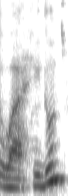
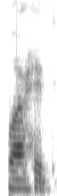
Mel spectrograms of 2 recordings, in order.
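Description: First: The word ends with an extra '-un' syllable. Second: The word ends on a bare consonant. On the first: This is the standard Arabic form. "মূলত আরবি হচ্ছে ওয়াহিদুন" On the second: This is the local Gulf form. "Local আরবিতে বলা হয় ওয়াহেদ"

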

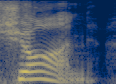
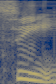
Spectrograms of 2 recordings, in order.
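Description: First: The name is said like 'shawn'. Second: The name is said like 'seen'. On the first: "it's like the name Sean" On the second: "For years it was seen"

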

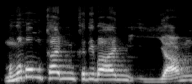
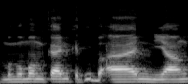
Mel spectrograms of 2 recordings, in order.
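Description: First: The voice is lively and energetic. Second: The voice is flat and monotonous. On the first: The guest feels welcomed and more confident. The speaker calls it right. "if I were to change it" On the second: The guest does not feel especially welcomed. The speaker calls it wrong. "that monotonous sound"

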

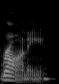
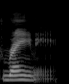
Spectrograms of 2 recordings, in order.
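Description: First: The first syllable does not sound like 'rain'. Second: The first syllable sounds like the word 'rain'. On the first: The speaker calls it right. "because that is the correct pronunciation" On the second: The speaker calls it wrong. "Rain is water. So maybe her name is pronounced Rainy"

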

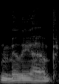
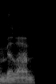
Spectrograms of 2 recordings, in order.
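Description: First: The word is said carefully with every syllable. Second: The word is said loosely with sounds reduced. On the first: "I said milliamp. Now everybody will expect me to say it correctly" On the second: "It's the lazy way to say it"

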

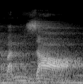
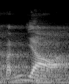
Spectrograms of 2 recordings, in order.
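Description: First: It is said in a non-Southern standard accent. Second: It is said in a Southern Vietnamese accent. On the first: The speaker calls it right. "Thật ra gọi đúng á là" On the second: The speaker calls it wrong. "nó là theo giọng miền Nam của Gấu thôi"

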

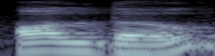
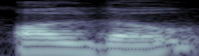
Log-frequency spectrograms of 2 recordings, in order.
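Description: The two takes are said the same way.

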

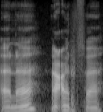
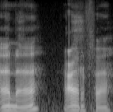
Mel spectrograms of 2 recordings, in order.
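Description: Both takes have the same delivery.

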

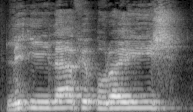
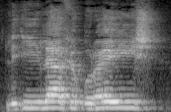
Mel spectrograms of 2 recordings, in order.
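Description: No difference in how they are said.

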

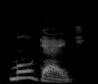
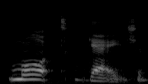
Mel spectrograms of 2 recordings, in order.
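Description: First: The word is said with no 't' sound. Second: The word is said with a 't' sound. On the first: The speaker calls it right. "The T there is not pronounced" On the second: The speaker calls it wrong. "and not mortgage"

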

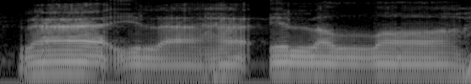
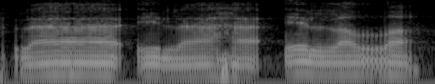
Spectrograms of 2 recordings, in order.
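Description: Both takes have the same delivery.

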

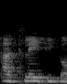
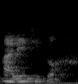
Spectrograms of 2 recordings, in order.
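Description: First: The t before the l is pronounced. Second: The t before the l is dropped.

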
